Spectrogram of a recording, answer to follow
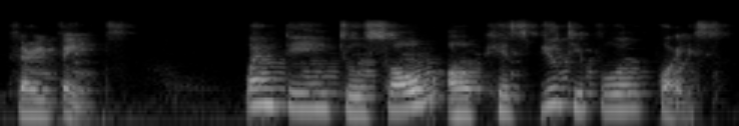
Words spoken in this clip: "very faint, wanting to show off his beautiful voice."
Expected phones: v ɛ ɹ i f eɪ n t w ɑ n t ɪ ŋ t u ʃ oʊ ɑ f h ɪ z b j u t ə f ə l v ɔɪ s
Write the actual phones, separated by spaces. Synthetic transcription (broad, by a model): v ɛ ɹ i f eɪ t w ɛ n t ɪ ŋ t u s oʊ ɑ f h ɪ s b j u t ə f ə l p ɔɪ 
